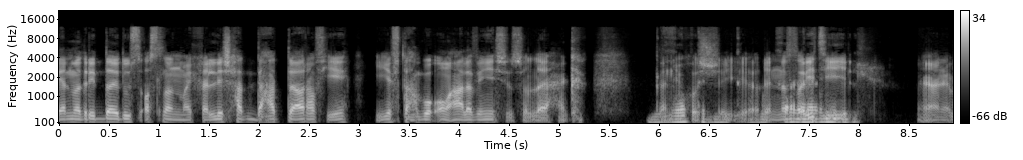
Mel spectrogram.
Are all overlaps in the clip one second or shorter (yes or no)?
no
